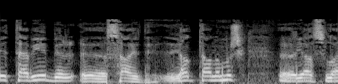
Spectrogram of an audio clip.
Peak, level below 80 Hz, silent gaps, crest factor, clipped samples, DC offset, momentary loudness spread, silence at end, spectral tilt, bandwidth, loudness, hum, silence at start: 0 dBFS; -38 dBFS; none; 10 dB; under 0.1%; under 0.1%; 5 LU; 0 s; -5.5 dB/octave; 8.8 kHz; -12 LUFS; none; 0 s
